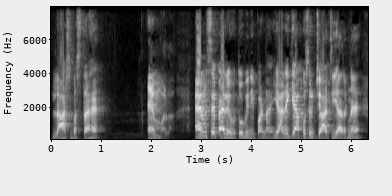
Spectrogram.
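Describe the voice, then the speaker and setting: A man's voice: sits high, lively intonation, normal speed, pushed and bright. A man teaching English pronunciation, repeating example words and answering his own questions. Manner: repetitive, drills words aloud, asks and answers own questions. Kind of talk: spoken English lesson on silent letters.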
